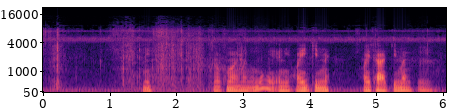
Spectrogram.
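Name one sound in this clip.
A knife scrapes dirt off a mushroom stem.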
